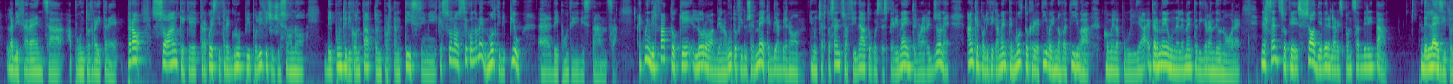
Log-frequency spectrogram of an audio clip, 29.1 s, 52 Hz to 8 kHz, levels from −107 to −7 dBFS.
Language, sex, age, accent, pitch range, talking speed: Italian, male, 30-49, native, 110-145 Hz, 175 wpm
